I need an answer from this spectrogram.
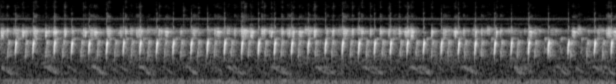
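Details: Leptodactylus podicipinus calling at Rio Claro Farm: short, sharp, clicking notes repeated steadily about two to three times per second, with a faint continuous high-pitched tone running in the background.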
